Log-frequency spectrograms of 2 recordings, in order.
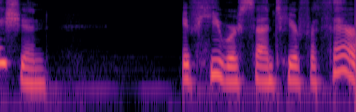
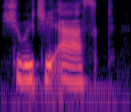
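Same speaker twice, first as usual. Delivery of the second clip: ordinary delivery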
